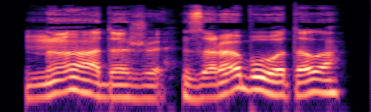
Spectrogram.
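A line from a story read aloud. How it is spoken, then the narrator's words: Satisfied snort. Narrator (Russian): Удовлетворенно хмыкнул князь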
